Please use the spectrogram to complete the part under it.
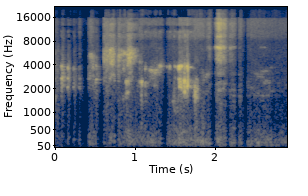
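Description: Pet parakeets give quick, high chirps and tweets in short bursts, close by in a home, with faint voices now and then underneath.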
